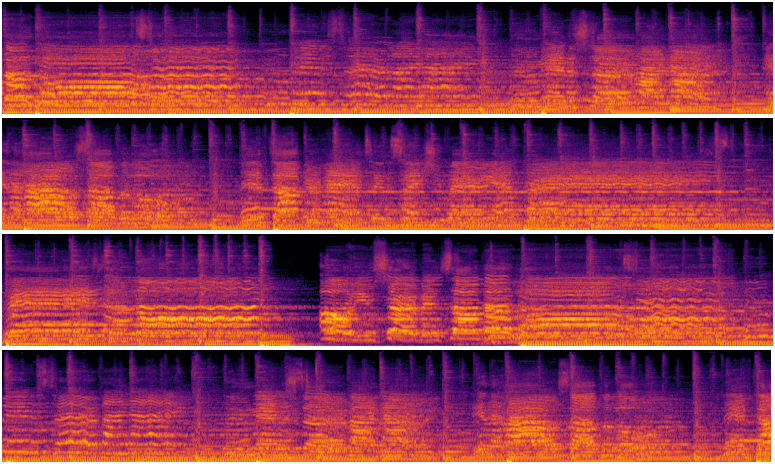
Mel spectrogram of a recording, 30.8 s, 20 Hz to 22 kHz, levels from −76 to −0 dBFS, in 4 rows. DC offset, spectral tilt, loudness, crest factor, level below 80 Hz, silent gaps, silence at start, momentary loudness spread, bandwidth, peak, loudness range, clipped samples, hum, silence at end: under 0.1%; -5 dB/octave; -16 LUFS; 16 dB; -24 dBFS; none; 0 s; 7 LU; over 20 kHz; 0 dBFS; 4 LU; under 0.1%; none; 0 s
